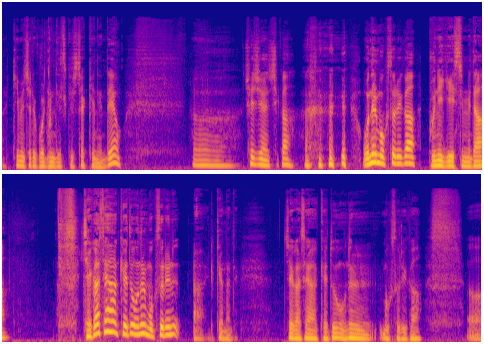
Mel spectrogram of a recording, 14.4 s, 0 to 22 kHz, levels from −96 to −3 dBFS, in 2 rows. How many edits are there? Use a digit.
1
